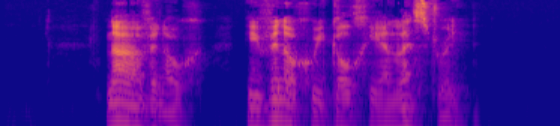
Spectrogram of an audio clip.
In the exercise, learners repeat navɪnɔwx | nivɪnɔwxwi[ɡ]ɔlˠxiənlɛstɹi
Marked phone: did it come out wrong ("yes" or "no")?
no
